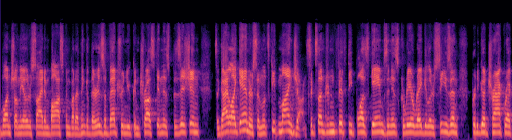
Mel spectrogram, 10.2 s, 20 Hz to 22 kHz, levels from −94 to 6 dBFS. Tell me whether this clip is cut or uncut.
uncut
